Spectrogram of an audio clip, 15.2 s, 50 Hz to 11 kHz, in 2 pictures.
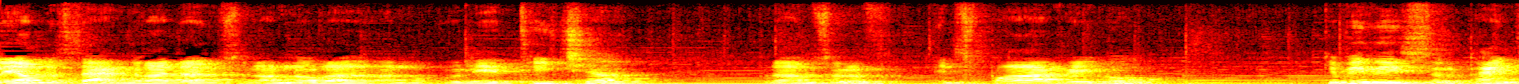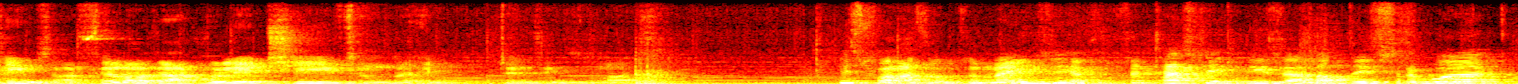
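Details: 63-year-old man with aphasia after a stroke in 2018, also with seizures; aphasia.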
